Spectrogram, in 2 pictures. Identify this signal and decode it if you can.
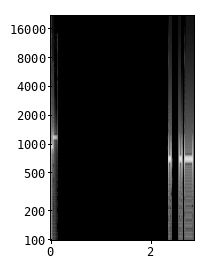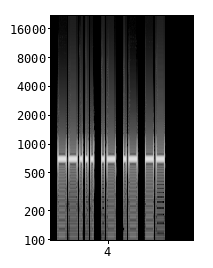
Morse code, heard as a keyed tone, about 22 wpm, 700 Hz. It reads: EA7AAM
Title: DXCC-100 Call Signs - 6 Characters - 22wpm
